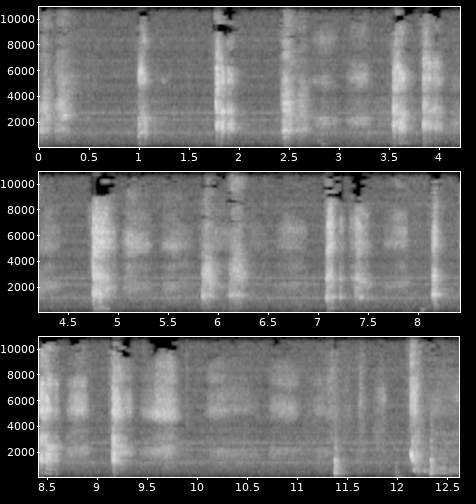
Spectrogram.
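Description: A baby giving short put-on coughs over and over as a way of 'talking', about a dozen and a half at uneven spacing, some in quick pairs.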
